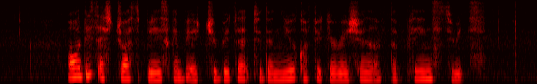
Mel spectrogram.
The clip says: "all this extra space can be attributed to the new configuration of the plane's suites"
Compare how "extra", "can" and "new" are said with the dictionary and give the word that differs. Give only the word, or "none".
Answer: extra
